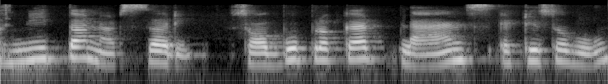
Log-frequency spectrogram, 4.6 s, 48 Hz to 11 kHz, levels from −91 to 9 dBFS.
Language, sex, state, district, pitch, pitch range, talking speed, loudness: Odia, female, Odisha, Khordha, 230 Hz, 205-250 Hz, 105 wpm, -17 LUFS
